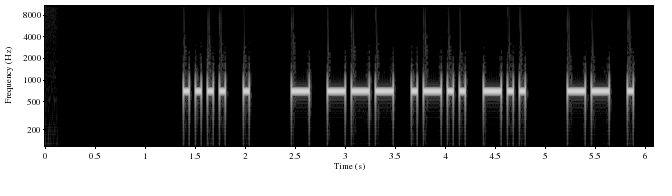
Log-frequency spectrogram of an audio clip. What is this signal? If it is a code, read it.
Morse code, heard as a keyed tone, about 20 wpm, 700 Hz. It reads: HE TOLD ME
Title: Sentences from Top 1600 Words 20wpm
